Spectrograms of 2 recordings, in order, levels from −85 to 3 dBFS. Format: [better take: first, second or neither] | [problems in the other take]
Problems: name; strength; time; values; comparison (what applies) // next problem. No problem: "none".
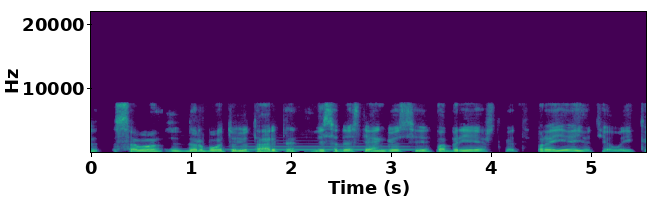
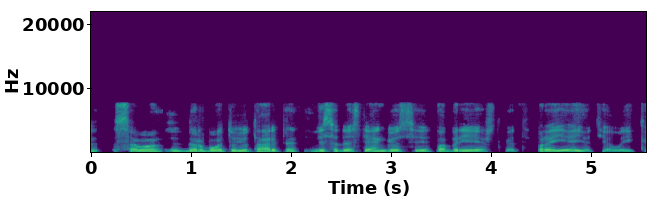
second | background sound (Wind instrument, woodwind instrument); 17 dB below the speech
